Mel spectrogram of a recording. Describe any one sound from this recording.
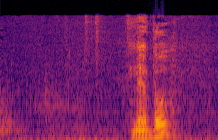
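A glass knocks on a table.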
